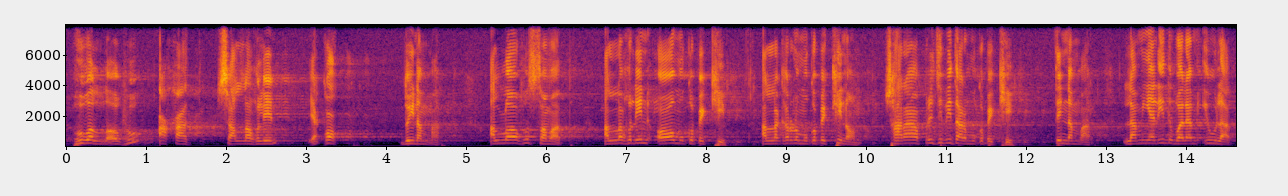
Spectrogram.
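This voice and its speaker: Bright-voiced preacher, booming reverb. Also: male voice. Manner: conversational, quizzes the crowd directly. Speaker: Islamic preacher. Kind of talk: sermon at a religious gathering. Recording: long reverb of a large venue.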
